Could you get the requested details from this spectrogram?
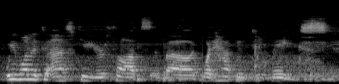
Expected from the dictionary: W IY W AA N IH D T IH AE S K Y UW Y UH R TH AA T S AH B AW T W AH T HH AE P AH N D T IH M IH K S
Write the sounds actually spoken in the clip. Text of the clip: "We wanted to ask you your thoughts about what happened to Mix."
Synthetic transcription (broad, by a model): W IY W AA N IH D T IH AE S K Y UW Y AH R TH AA T S AH B AW T W AH T HH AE P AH N T IH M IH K S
